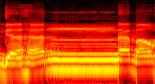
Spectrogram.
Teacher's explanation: یہاں نون مشدد ہے, یہاں پہ غنہ کریں گے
